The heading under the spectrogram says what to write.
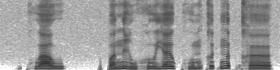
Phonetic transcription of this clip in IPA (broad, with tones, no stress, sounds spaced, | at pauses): kʷʰ aː˧ w | p ɐ˨˥ n iː˨˩ w h uː˧ j ɛː˥ kʷʰ ɐ˨˥ m k ɵ˥ t̚ ŋ ɐ˥ t̚ kʰ œː˨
